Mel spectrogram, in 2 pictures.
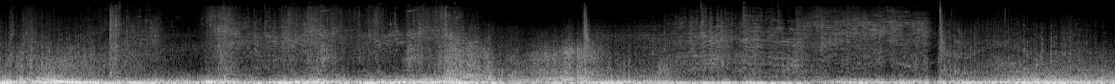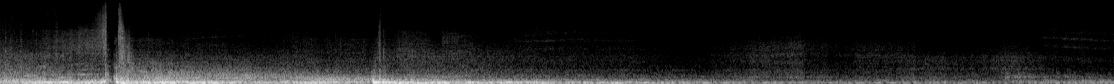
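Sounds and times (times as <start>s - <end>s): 
rumble: 0.0s - 22.2s.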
